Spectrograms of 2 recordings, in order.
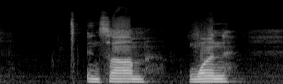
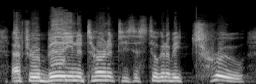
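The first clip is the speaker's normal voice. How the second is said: ordinary talk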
